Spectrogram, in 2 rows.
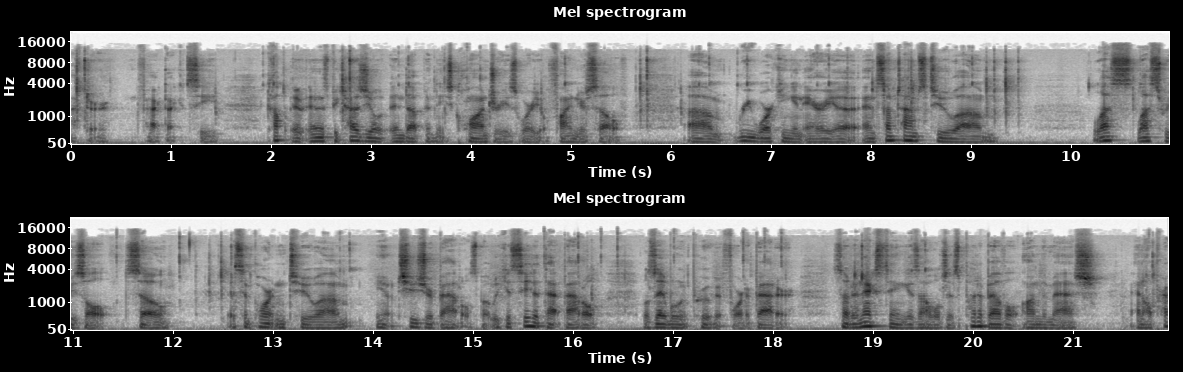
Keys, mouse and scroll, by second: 1.4 click, 2.2 click, 3.6 click, 4.3 right click, 5.1 click, 6.6 click, 6.9 click, 7.7 click, 9.2 click, 10.6 click, 11.1-11.7 scroll down 5, 11.7 middle click, 13.9 click, 16.0 middle click, 16.9-17.3 scroll up 1, 17.3 middle click, 18.2 middle click, 18.4-18.9 scroll up 5, 19.7 click.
